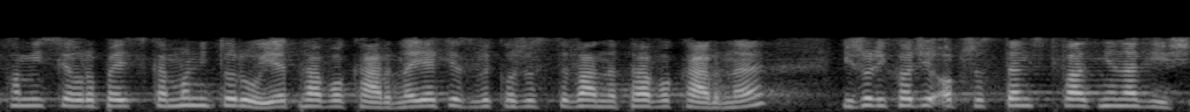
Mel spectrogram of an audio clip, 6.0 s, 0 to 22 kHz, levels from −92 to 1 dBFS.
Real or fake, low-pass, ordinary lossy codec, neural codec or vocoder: fake; 5.4 kHz; none; codec, 16 kHz in and 24 kHz out, 1 kbps, XY-Tokenizer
